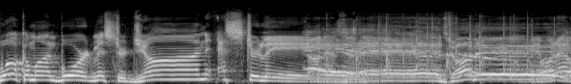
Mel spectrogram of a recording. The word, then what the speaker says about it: Esterly: John Esterly. Hey, Johnny. And what I like about John Esterly, his name when it rhymes with Westerly, which was not the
